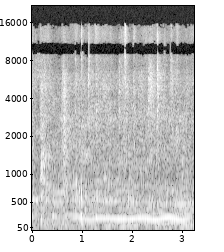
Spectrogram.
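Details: Samsung refrigerator freezer making a steady low hum and droning whir with the doors closed. It gets louder at the back and stops when the doors open; diagnosed as a bad evaporator fan motor needing replacement.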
